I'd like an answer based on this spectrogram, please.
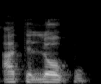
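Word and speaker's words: até logo: Así que si imprimieron el material, corríjanlo y pónganle ahí una u y que diga atelogu. Claro, esta o es la única o que usted y yo conocemos y podemos hacerla así como logu, logu, pero note que cuando decimos logu, esta o es como más larga porque es la o completa. En cambio, esta es una o corta. Al ser una o corta, eh, la palabra también se acorta. y decimos locuel atelu.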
